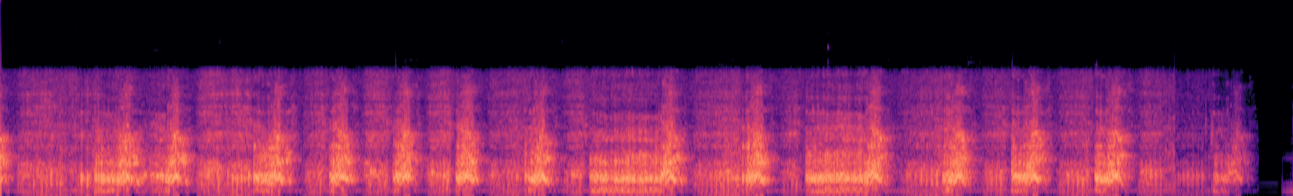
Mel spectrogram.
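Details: An angry pit bull barks in rough, deep bursts, several per second, with a growling edge.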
